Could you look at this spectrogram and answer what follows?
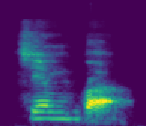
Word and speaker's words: Schimper: यस जो है silence है, इसका प्रोनाउंसिएशन चिम्पर, चिम्पर, साइंटिस्ट का नाम चिम्पर, यस इसमें साइलेंस है।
